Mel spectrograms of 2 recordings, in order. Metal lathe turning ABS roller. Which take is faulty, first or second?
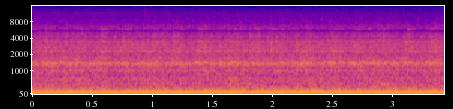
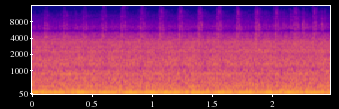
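second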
